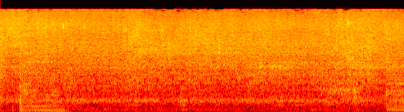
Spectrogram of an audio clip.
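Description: Spiced mixed vegetables and paneer frying in oil in a non-stick pan on a low flame, a steady sizzle as they are stirred with a wooden spatula.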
